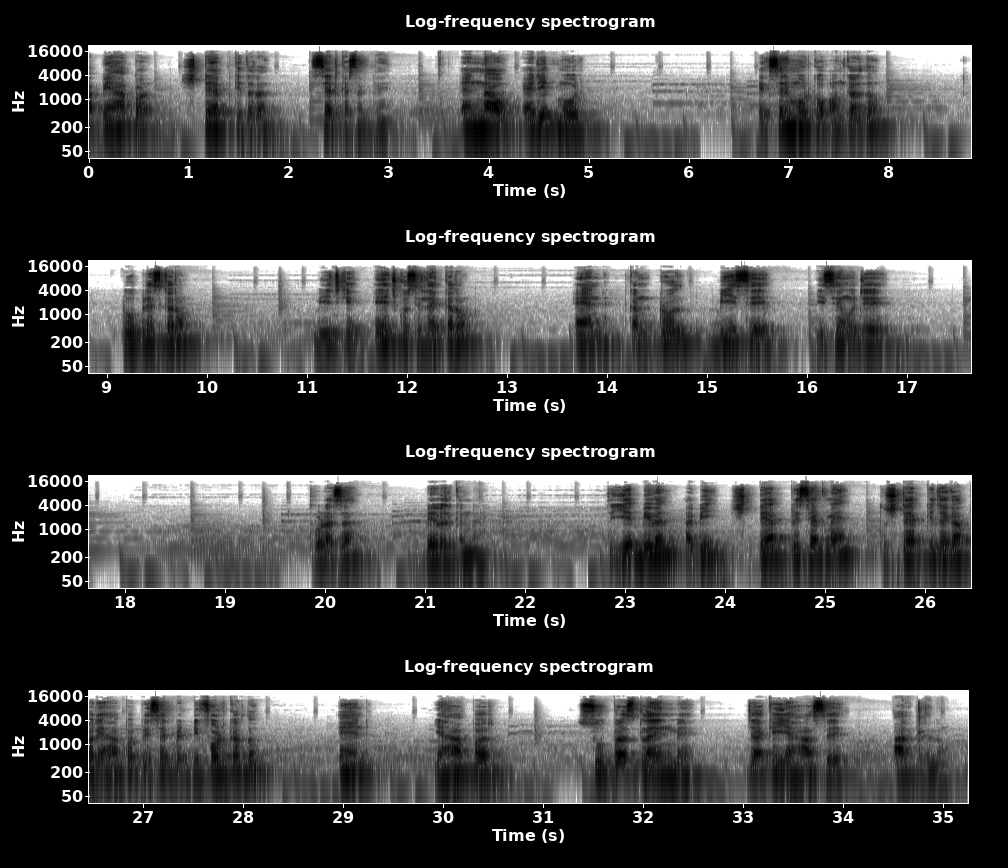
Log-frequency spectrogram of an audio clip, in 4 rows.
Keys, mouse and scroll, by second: 3.4 middle click, 3.9 Tab, 5.0-5.7 middle drag, 5.9 scroll up 1, 6.0 middle click, 7.6 click, 9.1 2, 10.0 scroll up 1, 10.2 middle click, 10.9-11.7 drag, 11.7 typing, 12.1 middle click, 12.2 click, 14.7 ctrl+b, 25.4-27.5 drag, 31.5 click, 33.3-34.4 drag.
